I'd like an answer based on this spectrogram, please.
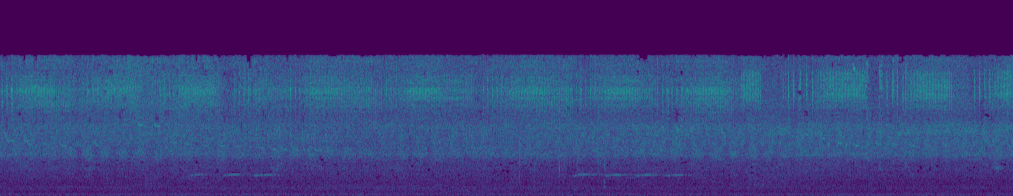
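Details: Cicadas in a summer meadow, a thin, steady high-pitched buzz with faint pulsing, over a soft broadband hiss, with two brief whistled bird notes around the middle.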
